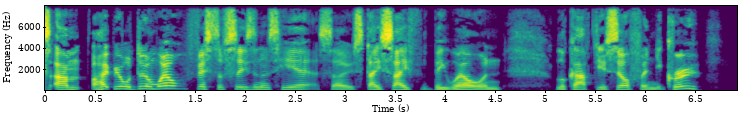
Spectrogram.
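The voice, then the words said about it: Hoarse, sick-sounding voice. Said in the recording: “Excuse my voice at the minute. I'm feeling a little bit under the weather, bit of a bug thing going on.”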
